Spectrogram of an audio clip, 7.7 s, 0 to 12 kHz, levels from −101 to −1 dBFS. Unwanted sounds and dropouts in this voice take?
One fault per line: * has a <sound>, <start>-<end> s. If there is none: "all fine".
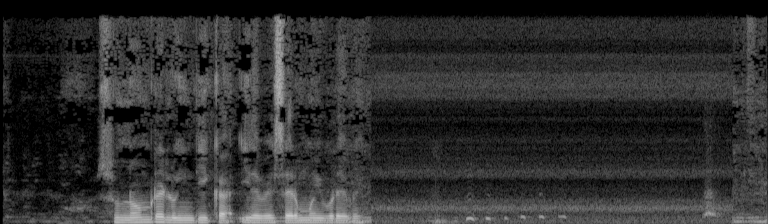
* has a laugh, 4.3-5.8 s
* has a bark, 7.0-7.3 s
